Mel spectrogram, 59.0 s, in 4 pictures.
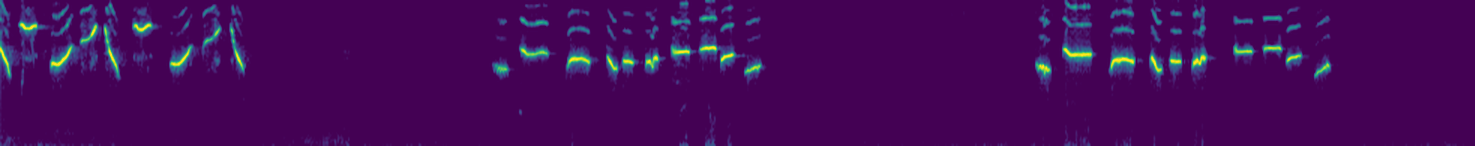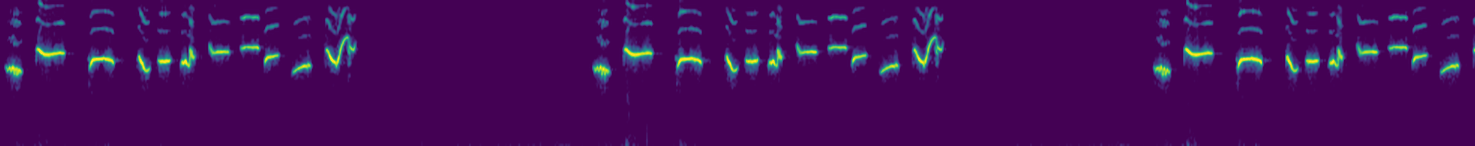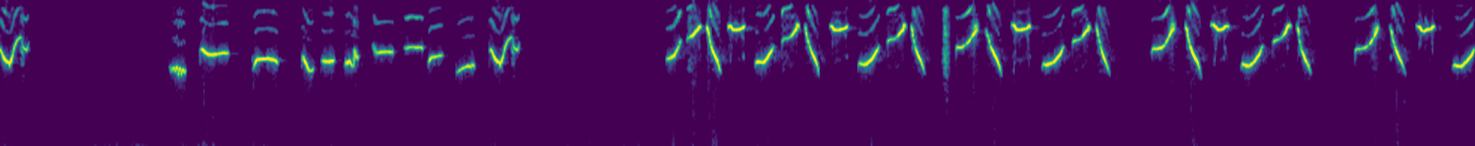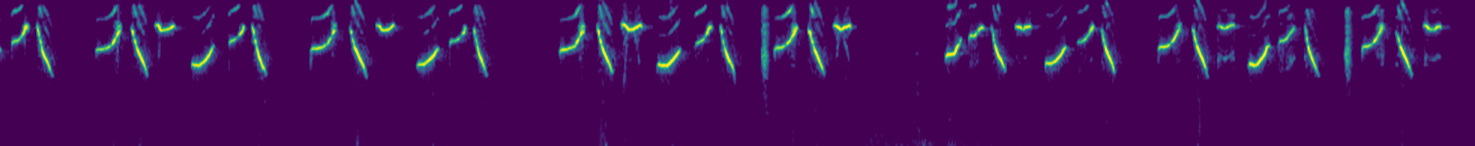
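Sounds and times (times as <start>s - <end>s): bird singing whistled phrases: 0.0s - 2.6s, 4.9s - 7.8s, 10.3s - 13.4s, 14.8s - 18.4s, 20.6s - 24.3s, 26.3s - 29.9s, 31.2s - 34.8s, 36.2s - 49.2s, 49.8s - 52.8s, 53.7s - 58.8s.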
